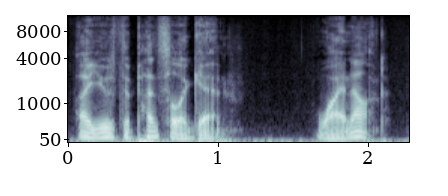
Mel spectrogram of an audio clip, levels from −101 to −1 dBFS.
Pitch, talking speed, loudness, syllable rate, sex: 80 Hz, 185 wpm, -18 LUFS, 6.1 syllables/s, male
